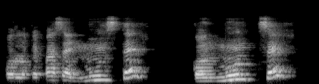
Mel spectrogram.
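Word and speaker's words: Münster: Munster como monstruo. Munster.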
